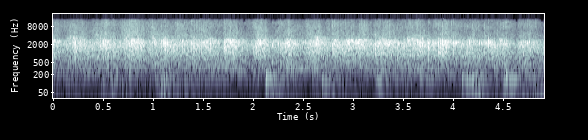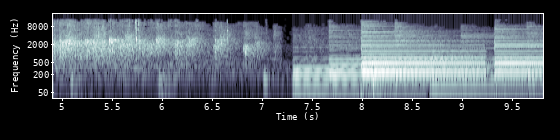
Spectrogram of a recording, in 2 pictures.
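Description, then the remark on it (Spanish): An audience applauds a band steadily and loudly for about seven seconds, a dense crackle of many hands clapping, before the clapping cuts off and bright, sustained music begins as the band's second song starts. “Pues allá tenéis vuestro sitio y el aplauso de vuestro público.”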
